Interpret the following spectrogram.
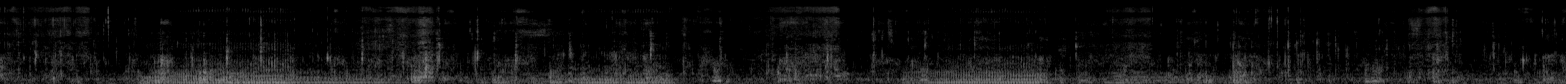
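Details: Eating butter, three pugs in the Inland Empire of Southern California snort heavily in low grumbling stretches, broken by rapid wet licking and smacking clicks throughout.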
